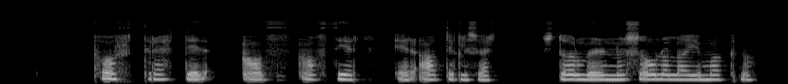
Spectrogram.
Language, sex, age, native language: Icelandic, male, 11, Icelandic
